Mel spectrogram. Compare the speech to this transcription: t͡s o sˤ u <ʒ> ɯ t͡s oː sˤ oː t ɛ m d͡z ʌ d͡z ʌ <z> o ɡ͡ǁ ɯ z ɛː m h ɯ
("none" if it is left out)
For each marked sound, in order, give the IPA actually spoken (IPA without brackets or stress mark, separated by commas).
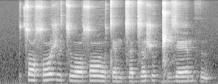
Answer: ʒ, ʃ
